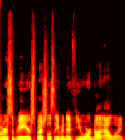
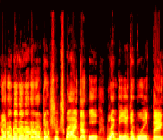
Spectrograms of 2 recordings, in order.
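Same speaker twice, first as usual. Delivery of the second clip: yelling, much higher and louder; 13 semitones higher, 4 dB louder than usual. Pointing at the screen, ordering it not to erupt, yelling. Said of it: "So I'm yelling at you straight up".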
